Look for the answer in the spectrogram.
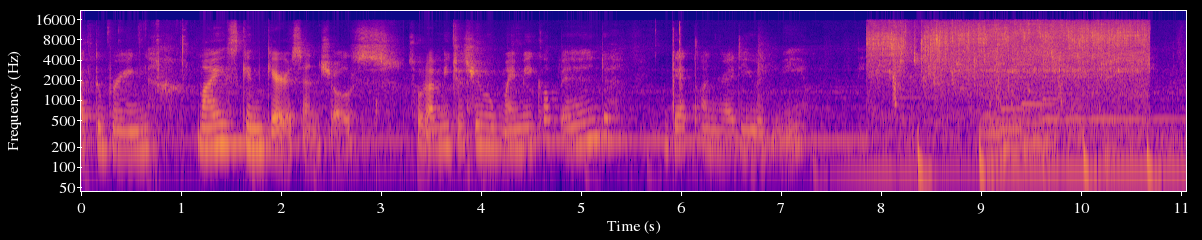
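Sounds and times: water running from a tap: 0:07.9 - 0:10.7
background music with a beat: 0:08.0 - 0:11.0.

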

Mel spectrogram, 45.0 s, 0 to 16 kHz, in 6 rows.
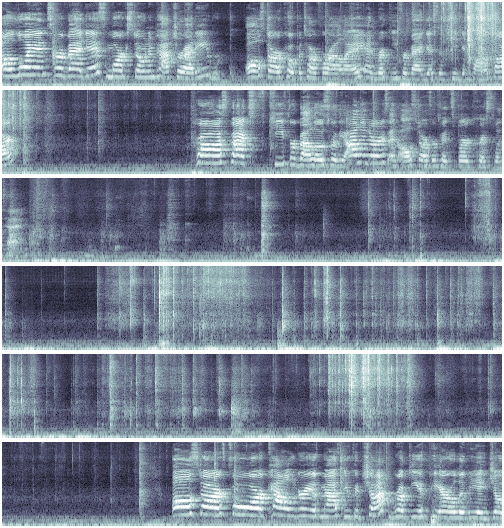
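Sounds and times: wrapper crinkling: 0:06.2 - 0:08.1, 0:24.2 - 0:26.4, 0:34.1 - 0:37.4
card packs tearing open: 0:06.4 - 0:08.0, 0:24.1 - 0:26.4, 0:34.6 - 0:36.3
cards clicking and shuffling: 0:06.4 - 0:08.2, 0:24.0 - 0:40.0.

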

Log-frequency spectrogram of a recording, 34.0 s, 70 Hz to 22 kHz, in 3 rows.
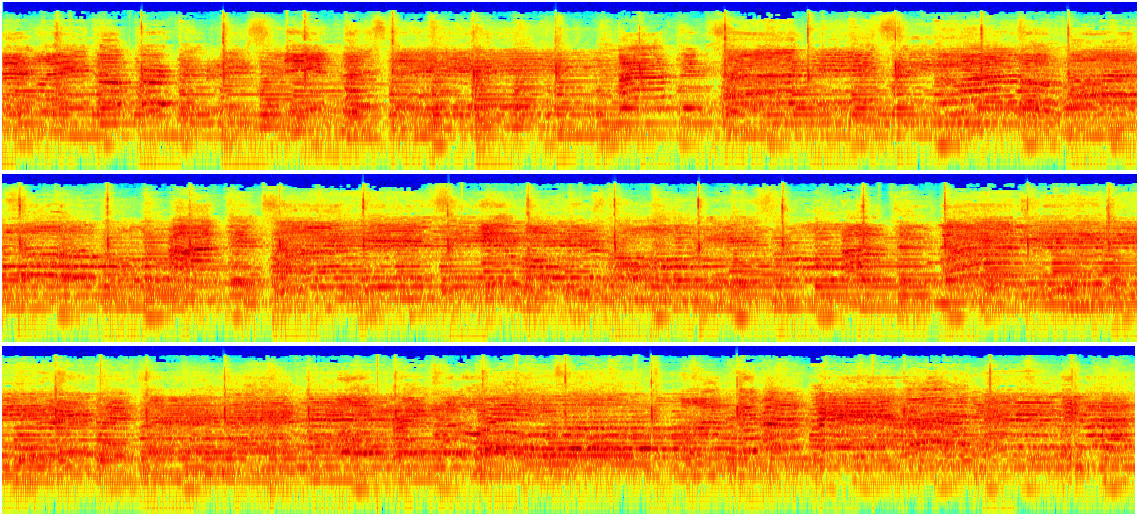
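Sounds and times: group singing a gospel song: 0:00.0 - 0:34.0.

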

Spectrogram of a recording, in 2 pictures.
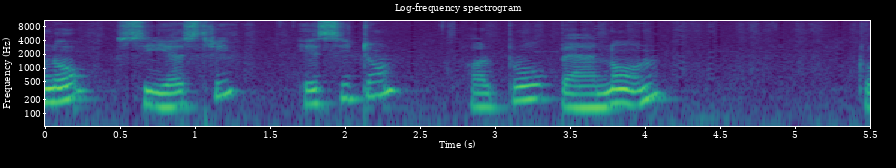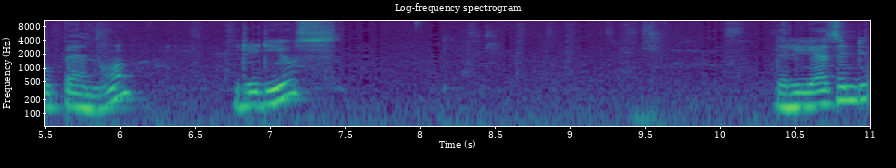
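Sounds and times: marker scratching on paper: 0:00.2 - 0:10.4.

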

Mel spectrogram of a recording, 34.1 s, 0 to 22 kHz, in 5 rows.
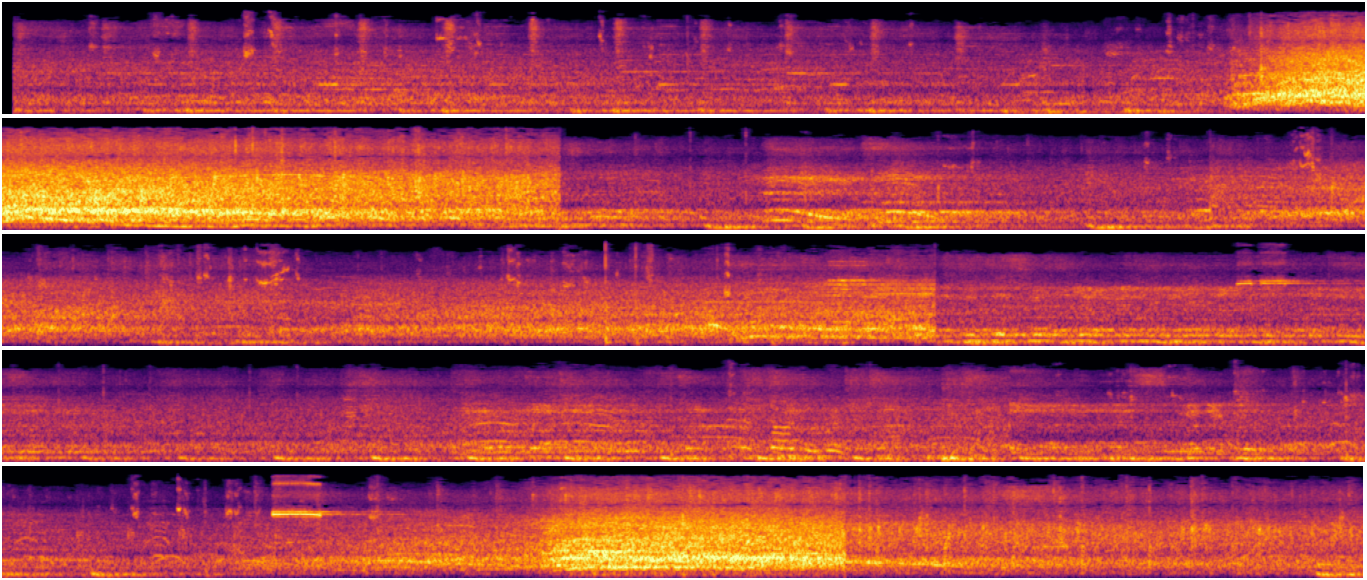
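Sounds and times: shoe squeaks on court: 0:00.3 - 0:06.2, 0:11.4 - 0:15.3, 0:16.0 - 0:18.3, 0:25.9 - 0:29.4
crowd cheering burst: 0:06.1 - 0:09.6, 0:28.9 - 0:34.0
commentator speaking: 0:17.3 - 0:21.0.

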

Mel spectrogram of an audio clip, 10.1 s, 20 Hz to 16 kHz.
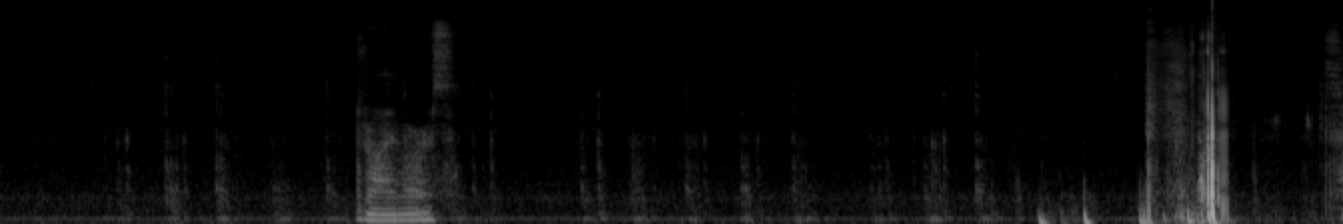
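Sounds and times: soft low thumps on microphone: 0:07.8 - 0:09.2.

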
